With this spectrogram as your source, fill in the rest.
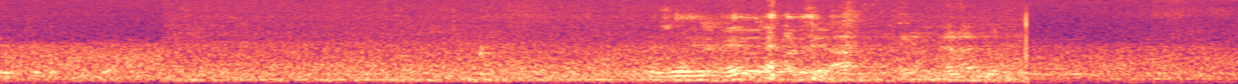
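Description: Men talk quietly nearby, outdoors.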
